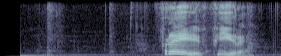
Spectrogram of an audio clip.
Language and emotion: Russian, positive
